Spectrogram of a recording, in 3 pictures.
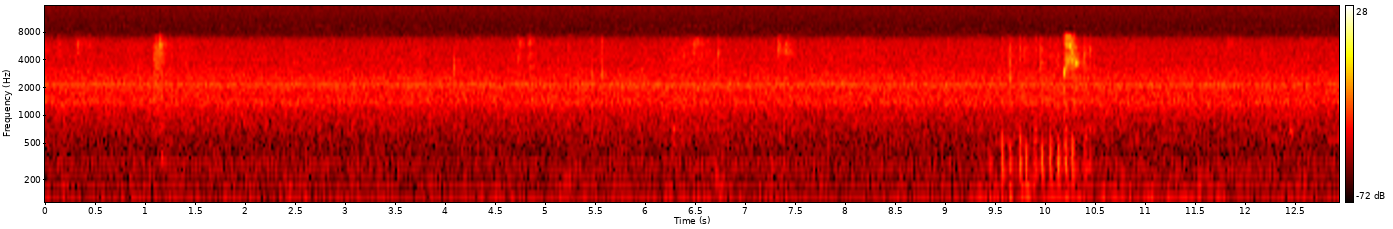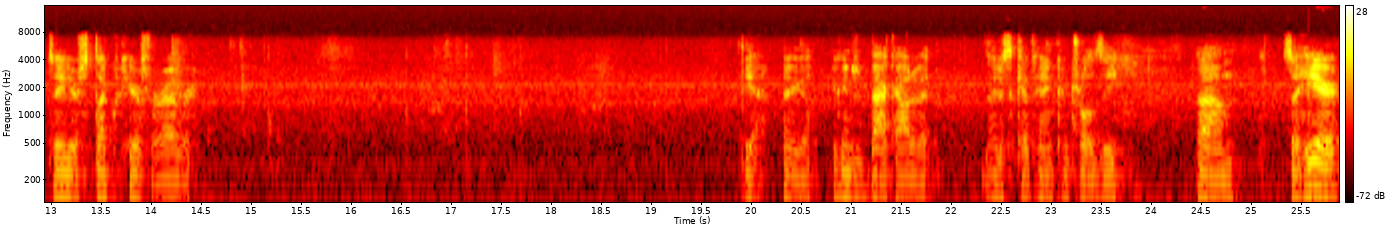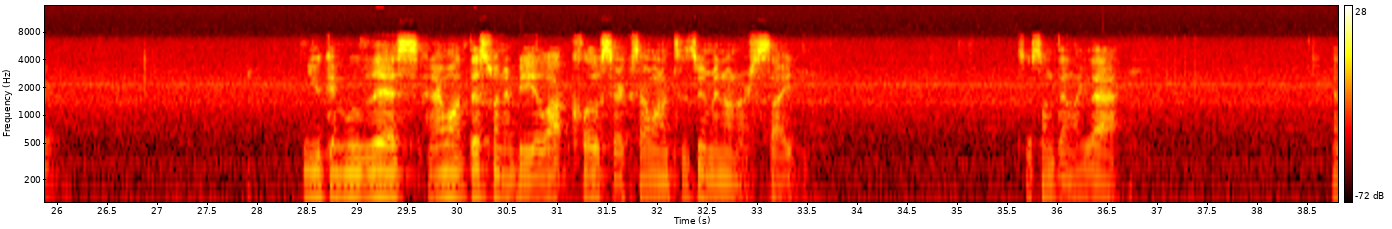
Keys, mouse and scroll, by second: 2.5-3.5 scroll down 3, 3.5 scroll up 1, 5.4 click, 9.4 Escape, 9.5 Escape, 9.7 Escape, 9.9 Escape, 10.1 Escape, 10.2 Escape, 10.5 scroll down 1, 12.1-13.8 scroll down 12, 13.8-14.3 scroll down 1, 15.1 ctrl+z, 15.7 ctrl+z, 16.5 ctrl+z, 17.1 ctrl+z, 17.6 ctrl+z, 18.9 ctrl+z, 21.4-21.8 scroll up 2, 22.1-23.0 scroll up 1, 23.3-23.6 scroll down 1, 24.8 click, 24.9 click, 26.8 scroll up 1, 27.5 middle click, 29.5-31.1 scroll up 5, 31.1 middle click, 32.9-34.2 scroll up 4, 34.2 middle click, 37.0 click, 37.2 click.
